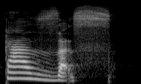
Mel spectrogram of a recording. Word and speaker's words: casas: Existem muitas variações diferentes no Brasil, dependendo do sotaque, mas na maioria dos lugares, a letra S em final de palavras ou final de sílabas é pronunciada como um S tradicional, né? Por exemplo, a palavra casas, casas. Como você pronuncia essa palavra em Portugal? – Casas, casas. Então, o S final também se transforma no som X. Ou seja, como se fosse quase um SH, um CH em português também.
